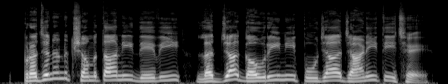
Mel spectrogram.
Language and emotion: Gujarati, neutral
